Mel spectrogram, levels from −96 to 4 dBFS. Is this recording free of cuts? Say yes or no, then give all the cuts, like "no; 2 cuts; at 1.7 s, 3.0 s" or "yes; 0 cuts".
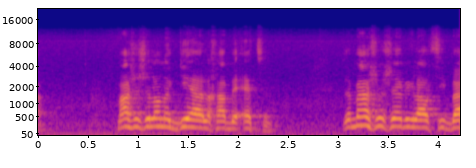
yes; 0 cuts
